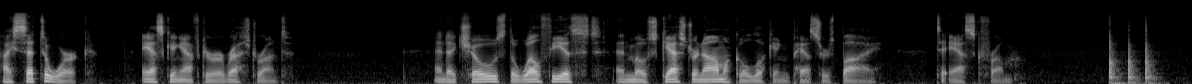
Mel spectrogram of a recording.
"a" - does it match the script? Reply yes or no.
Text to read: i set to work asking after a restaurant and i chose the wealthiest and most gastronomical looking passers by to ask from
yes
